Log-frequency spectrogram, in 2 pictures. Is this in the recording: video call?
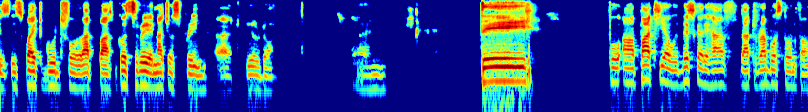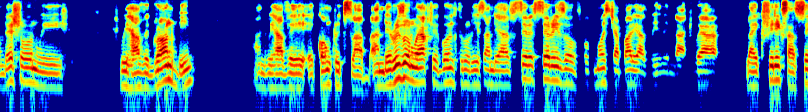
yes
